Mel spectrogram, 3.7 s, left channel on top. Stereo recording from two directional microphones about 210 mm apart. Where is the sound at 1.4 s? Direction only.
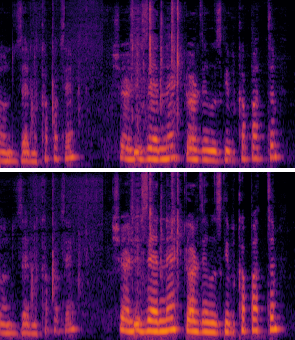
50° right (ahead or behind).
